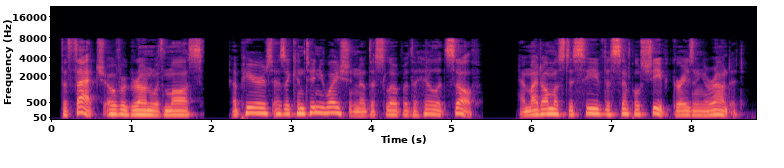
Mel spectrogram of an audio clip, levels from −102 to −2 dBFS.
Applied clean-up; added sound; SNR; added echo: none; none; none; none.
